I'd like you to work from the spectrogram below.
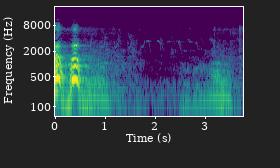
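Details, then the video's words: Dog giving two quick barks at the start, followed by a low drawn-out whine near the end, otherwise quiet. "dog Sound"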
